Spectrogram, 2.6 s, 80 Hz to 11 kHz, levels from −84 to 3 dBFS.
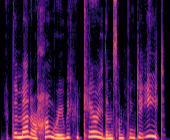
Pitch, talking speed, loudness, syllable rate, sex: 315 Hz, 280 wpm, -15 LUFS, 7.7 syllables/s, female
